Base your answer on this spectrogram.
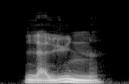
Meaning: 1. the Moon 2. any natural satellite of a planet 3. a month, particularly a lunar month
- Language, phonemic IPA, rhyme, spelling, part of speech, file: French, /lyn/, -yn, lune, noun, Fr-lune.ogg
